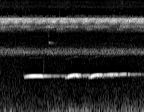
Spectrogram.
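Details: Tinamou singing in rainforest: one long, pure, slightly tremulous whistle held for over two seconds, rising very gently in pitch, over a steady high insect drone.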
